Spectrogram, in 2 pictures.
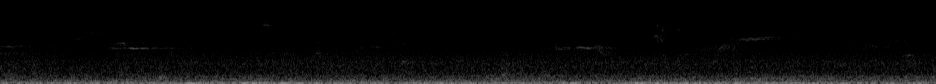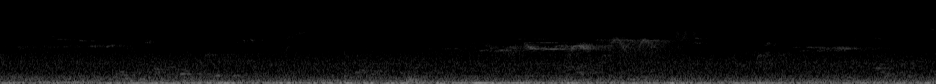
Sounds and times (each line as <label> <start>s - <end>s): blackbird singing 13.7s - 18.7s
